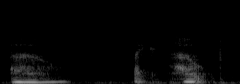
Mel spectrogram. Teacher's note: The O with a drop at the end to make it a more enclosed vowel.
